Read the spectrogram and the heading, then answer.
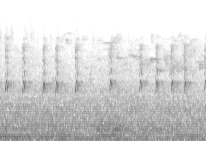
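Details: A Pileated Woodpecker foraging in backyard bushes gives about a dozen short, clipped, mid-pitched wuk notes at an uneven quick pace, not its loud typical call, likely communicating with a nearby mate, over a low steady rumble.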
